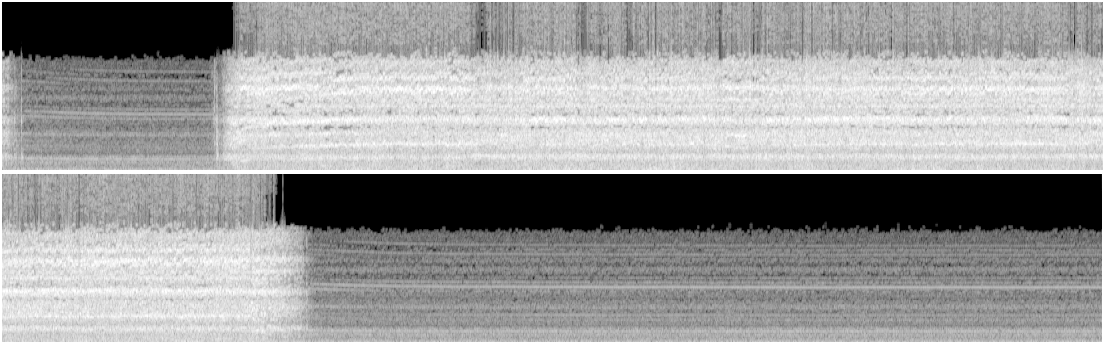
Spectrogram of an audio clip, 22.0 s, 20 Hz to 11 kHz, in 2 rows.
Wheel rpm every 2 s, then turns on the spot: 0, 150, 230, 230, 230, 230, 200, 10, 0, 0, 0.
none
